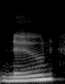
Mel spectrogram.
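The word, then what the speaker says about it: Nuun: And this is, I like Noon. It's spelled capital N-U-U-N.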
